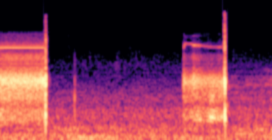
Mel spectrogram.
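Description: Radio carrying the tail of a Union Pacific trackside defect detector's automated voice report, cut off with a click. A little past a second in, a short burst of radio static with a high thin tone ends in a sharp click.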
